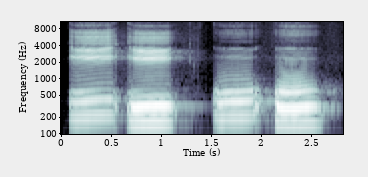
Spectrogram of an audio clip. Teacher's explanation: सैवृत स्वर जीभ आगे से ऊपर उठे और मुख हो बंद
